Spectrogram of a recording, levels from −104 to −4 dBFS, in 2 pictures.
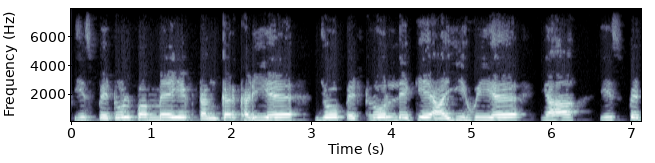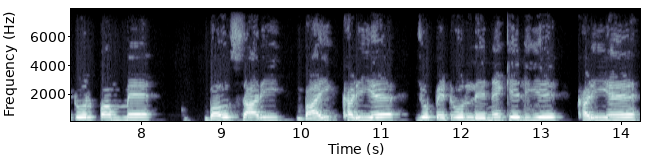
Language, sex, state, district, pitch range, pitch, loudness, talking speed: Hindi, male, Bihar, Lakhisarai, 185-195 Hz, 195 Hz, -14 LUFS, 140 wpm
